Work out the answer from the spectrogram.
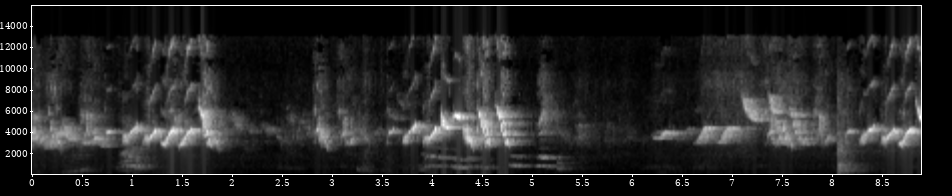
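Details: Coleiro (Double-collared Seedeater) delivering fast, high twittering song phrases with trilled runs, broken by a silent gap, plus some lower chirps and a brief sharp knock near the end.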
